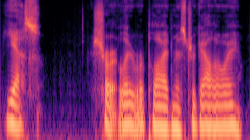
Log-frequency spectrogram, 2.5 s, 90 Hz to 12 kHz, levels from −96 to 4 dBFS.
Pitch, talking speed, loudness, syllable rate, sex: 150 Hz, 120 wpm, -17 LUFS, 4.8 syllables/s, female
